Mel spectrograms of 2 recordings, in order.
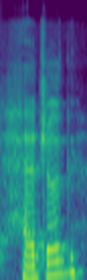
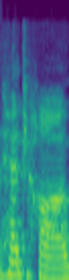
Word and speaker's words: hedgehog: red tent vowel hedgehog hedgehog is a compound down so primary stress on the first syllable but also a little bit of stress on the hog so you don't want if it were unstressed it would be like hedgehog or hedgehog hedgehog but hedgehog we have a clear vowel so um we in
